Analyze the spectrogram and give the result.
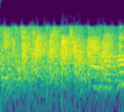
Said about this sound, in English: round of applause for Darko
